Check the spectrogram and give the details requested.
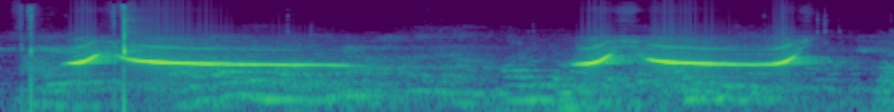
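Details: Pet parrot imitating voices gives two long whistles, each rising sharply, then gliding down and holding level, the second ending in an upturn, about three seconds apart.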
